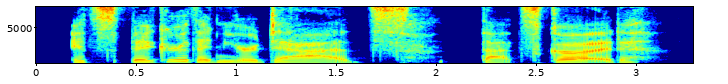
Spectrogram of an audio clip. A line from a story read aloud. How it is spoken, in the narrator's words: she purred teasingly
